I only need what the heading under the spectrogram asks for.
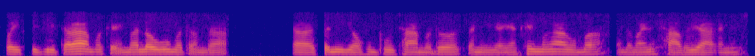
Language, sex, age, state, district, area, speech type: Manipuri, male, 45-60, Manipur, Imphal East, rural, conversation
